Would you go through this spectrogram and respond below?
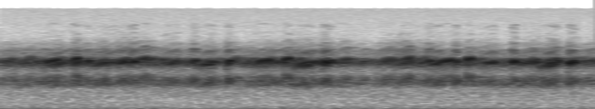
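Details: Spring wetland frog chorus recorded live behind a home: unbroken overlapping croaks form a buzzing, trilled wall of sound in two pitch layers, with small surges in loudness throughout.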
